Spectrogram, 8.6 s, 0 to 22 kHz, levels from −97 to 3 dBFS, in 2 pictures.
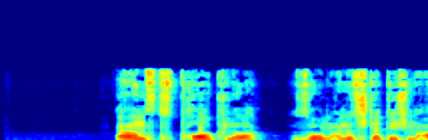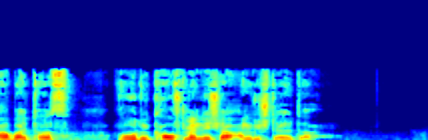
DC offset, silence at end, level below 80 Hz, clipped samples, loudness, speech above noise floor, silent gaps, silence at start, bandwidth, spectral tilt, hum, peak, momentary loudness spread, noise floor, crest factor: under 0.1%; 1.2 s; -66 dBFS; under 0.1%; -18 LUFS; 65 dB; none; 1.15 s; 11.5 kHz; -4.5 dB/octave; none; 0 dBFS; 15 LU; -83 dBFS; 20 dB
